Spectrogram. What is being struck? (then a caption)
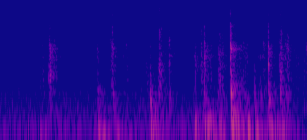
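Plastic computer keyboard. Fingertips type on a black plastic ergonomic split keyboard with a hollow housing, resting on a cloth tablecloth. About fifteen soft, quiet keystrokes come in an uneven run, each a short hollow low thud with a bright tick on top that dies away quickly.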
